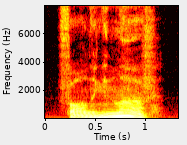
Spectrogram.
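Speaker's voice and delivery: plain reading voice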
